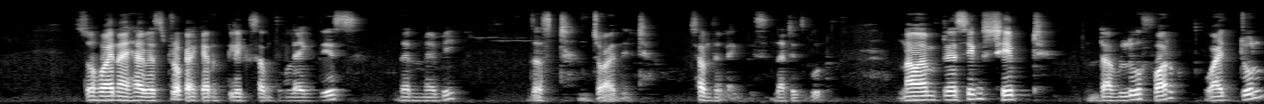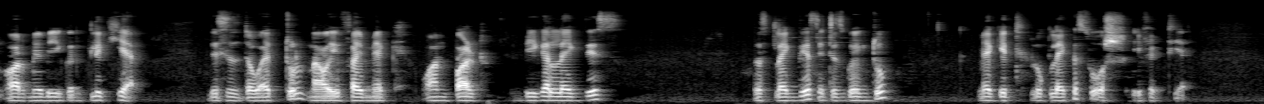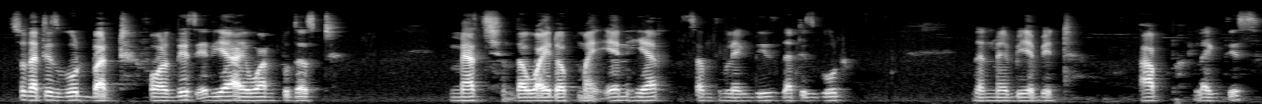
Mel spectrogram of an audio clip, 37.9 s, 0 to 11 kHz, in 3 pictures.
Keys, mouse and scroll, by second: 2.1-4.1 drag, 8.0 Escape, 10.8 shift+w, 16.6-20.3 drag, 24.7-25.0 alt+scroll up 1, 27.9-29.5 drag, 32.5 alt+scroll down 1, 33.0 alt+a, 34.1 click, 37.3 alt+scroll down 1.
